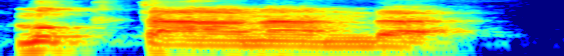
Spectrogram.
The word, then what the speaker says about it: Muktananda: Notice all the Swami names are incorrectly pronounced by Westerners, right? Muktananda, Yogananda, right? But it's Sandhi, Mukta, Ananda, Muktananda, Yoga, Ananda, Yoga, Ananda.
